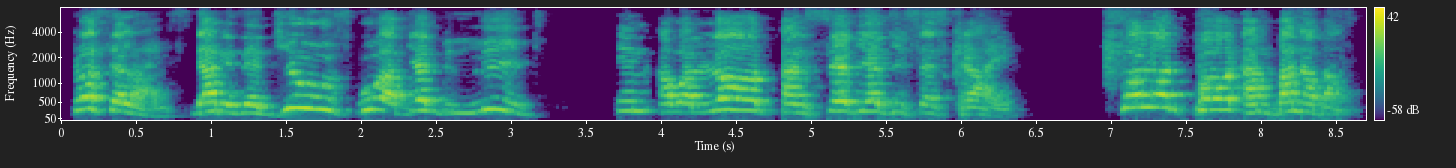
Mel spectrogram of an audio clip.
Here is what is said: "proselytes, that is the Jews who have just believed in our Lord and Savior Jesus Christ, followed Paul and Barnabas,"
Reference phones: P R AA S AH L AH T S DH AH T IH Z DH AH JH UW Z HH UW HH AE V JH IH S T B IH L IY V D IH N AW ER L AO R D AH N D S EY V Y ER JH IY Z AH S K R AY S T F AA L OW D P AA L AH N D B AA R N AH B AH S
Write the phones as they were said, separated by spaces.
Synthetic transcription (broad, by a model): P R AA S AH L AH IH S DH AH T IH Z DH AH JH UW Z HH UW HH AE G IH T B IH L IY V D IH N AW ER L AO D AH N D S EY V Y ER JH IY S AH S K R AY S T F AA L OW D P AA L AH N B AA N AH B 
